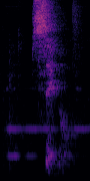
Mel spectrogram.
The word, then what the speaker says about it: Sigil: city that you see sprawling up around you is Sigil, yes. Oh yeah, did you were able to see the Yeah. giant? Yes, I see. Okay. Apparently they don't like pronouncing it with a hard G.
